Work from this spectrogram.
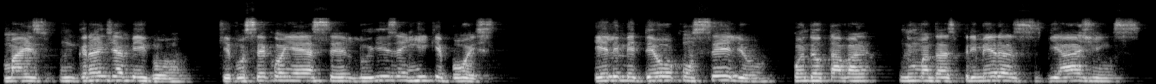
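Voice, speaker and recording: Slow, high-voiced man telling a story. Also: fairly even intonation. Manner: slow, measured, reflective, with occasional soft laughs. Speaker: podcast guest. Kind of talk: casual storytelling in an interview.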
